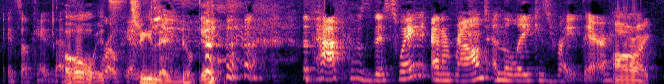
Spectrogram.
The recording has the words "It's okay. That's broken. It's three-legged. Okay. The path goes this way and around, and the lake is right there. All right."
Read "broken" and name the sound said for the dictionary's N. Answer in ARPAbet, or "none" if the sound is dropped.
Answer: none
